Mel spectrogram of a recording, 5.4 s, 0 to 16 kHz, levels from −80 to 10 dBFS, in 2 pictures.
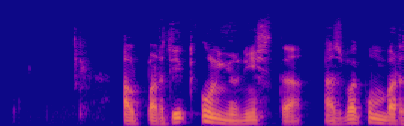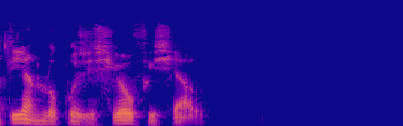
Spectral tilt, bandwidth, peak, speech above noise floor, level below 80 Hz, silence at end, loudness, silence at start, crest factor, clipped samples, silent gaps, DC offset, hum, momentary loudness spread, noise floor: -6.5 dB/octave; 9 kHz; -4 dBFS; 58 dB; -50 dBFS; 1.4 s; -25 LUFS; 0.55 s; 22 dB; under 0.1%; none; under 0.1%; none; 10 LU; -82 dBFS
